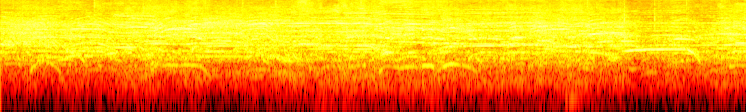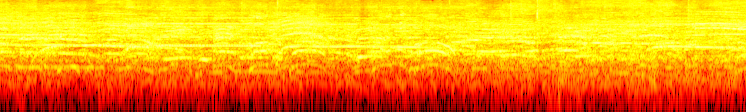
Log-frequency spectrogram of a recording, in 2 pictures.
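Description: A crowd of men and women shouts and cheers loudly and excitedly.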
